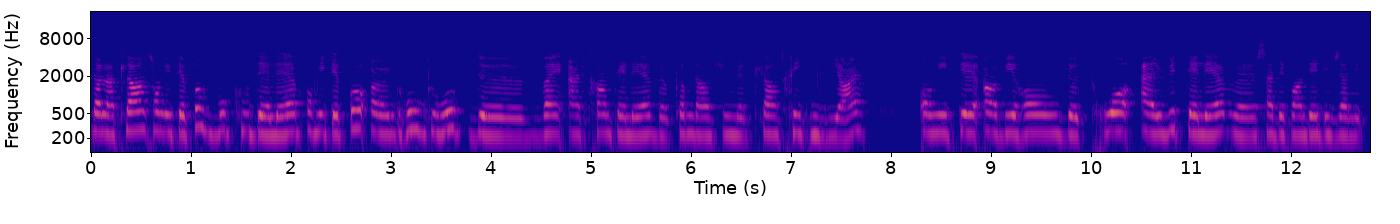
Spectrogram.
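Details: Deaf speech in a young French-speaking woman, deaf since childhood from a genetic condition and still hard of hearing with a cochlear implant; she had oral training from age 4 and speech therapy from ages 2½ to 12.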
